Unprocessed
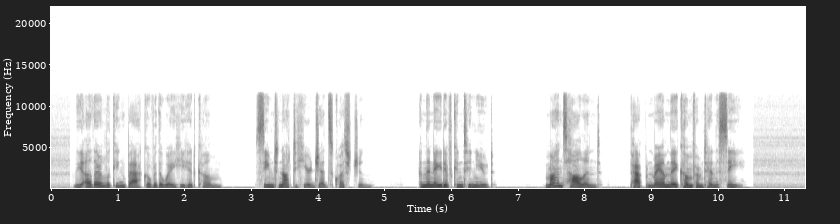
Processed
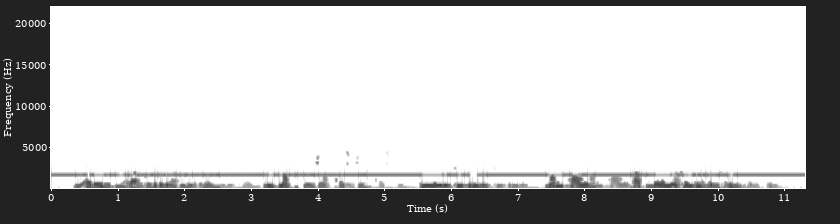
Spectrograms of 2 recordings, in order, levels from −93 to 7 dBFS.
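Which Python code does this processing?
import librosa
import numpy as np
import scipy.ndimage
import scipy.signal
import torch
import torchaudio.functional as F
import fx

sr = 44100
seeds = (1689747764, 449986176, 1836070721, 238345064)

y = x + 10.0 ** (-41.0 / 20.0) * np.sin(2.0 * np.pi * 1700.0 * np.arange(len(x)) / sr)
y = scipy.signal.sosfilt(scipy.signal.butter(2, 3600.0, 'lowpass', fs=sr, output='sos'), y)
y = fx.room_shoebox(y, sr, seeds[0], volume_m3=570.0, walls='furnished', distance_m=0.3)
y = fx.spec_gate(y, sr, threshold_db=-10, keep='strong')
y = fx.level_steps(y, sr, step_db=10)
y = fx.dynamic_eq(y, sr, hz=420.0, q=1.5, threshold_db=-44.0, ratio=4.0, max_db=4)
y = y + 10.0 ** (-20.0 / 20.0) * np.pad(y, (int(596 * sr / 1000.0), 0))[:len(y)]
y = F.gain(torch.from_numpy(y), 4.0).numpy()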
